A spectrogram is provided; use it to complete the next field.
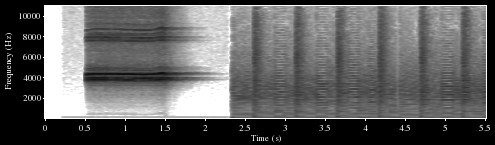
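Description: A single loud, shrill whistle blast holds steady for about a second and then fades, followed by a pause before upbeat music with a steady beat starts up.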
